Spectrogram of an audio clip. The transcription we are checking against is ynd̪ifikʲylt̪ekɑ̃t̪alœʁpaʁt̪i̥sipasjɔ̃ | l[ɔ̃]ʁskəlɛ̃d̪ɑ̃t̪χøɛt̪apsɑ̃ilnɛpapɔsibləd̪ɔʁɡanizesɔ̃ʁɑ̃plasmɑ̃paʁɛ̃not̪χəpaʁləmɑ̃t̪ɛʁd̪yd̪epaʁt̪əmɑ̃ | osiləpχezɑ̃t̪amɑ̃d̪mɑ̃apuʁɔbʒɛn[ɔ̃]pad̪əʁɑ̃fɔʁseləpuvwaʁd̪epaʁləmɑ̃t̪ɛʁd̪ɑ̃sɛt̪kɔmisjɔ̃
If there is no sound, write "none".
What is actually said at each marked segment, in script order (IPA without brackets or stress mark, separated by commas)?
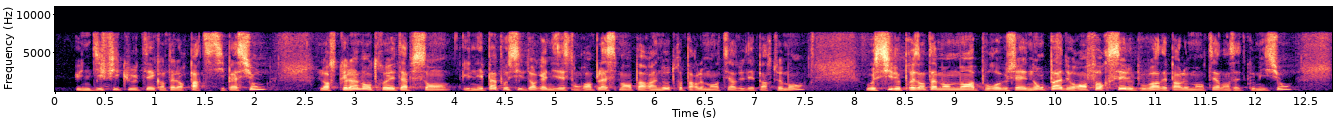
ɔ, ɔ̃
